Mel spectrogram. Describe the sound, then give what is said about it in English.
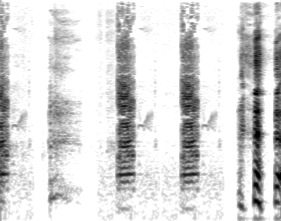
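A soundboard goose sound effect honks loudly, a series of nasal, brassy honks with short pauses between them, ending in a quick burst of three. No one speaks. “Oh, and we got some for that. Look at that goose egg.”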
